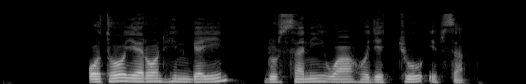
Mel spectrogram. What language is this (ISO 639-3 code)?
orm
